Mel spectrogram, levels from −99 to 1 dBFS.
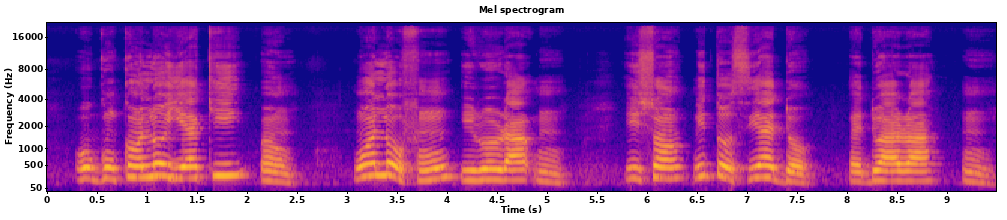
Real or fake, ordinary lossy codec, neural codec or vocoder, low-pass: real; none; none; none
